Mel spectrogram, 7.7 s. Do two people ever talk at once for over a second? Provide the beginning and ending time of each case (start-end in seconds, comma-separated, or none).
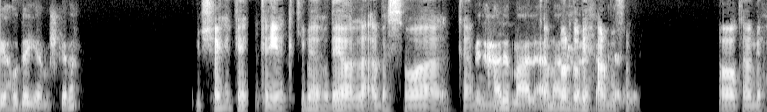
4.8-6.0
